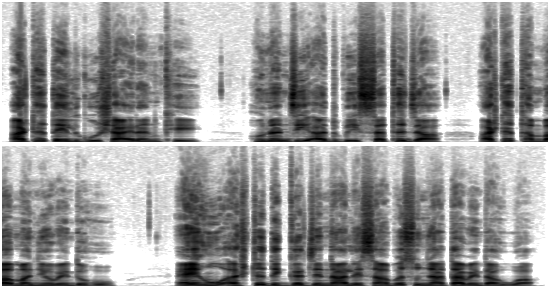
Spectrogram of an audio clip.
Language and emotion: Sindhi, neutral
